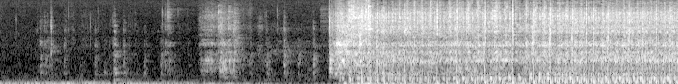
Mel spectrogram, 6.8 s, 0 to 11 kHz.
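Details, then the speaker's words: Poulan/Weed Eater garden tiller with a 5HP Briggs & Stratton engine, over 15 years old and unused for over a year, just started and warming up before its tune-up: a rough, wandering beat that revs up and down at idle. The tune-up, including a carburettor mixture screw adjustment, later fixed it. "it kind of does this revving up and down a bit let's see if the tuneup will help it"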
